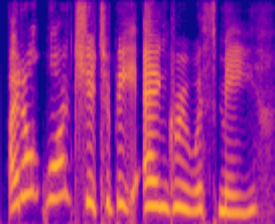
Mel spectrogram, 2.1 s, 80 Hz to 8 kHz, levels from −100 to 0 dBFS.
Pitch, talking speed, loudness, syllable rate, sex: 330 Hz, 290 wpm, -21 LUFS, 6.1 syllables/s, female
